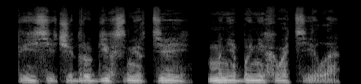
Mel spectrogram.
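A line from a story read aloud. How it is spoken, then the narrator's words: Very quiet whisper. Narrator (Russian): прошептал он так тихо, что услышали только Рейк и Барук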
